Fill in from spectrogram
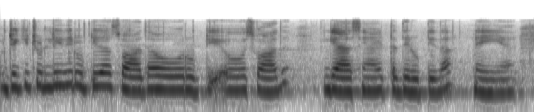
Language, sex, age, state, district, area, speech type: Dogri, female, 18-30, Jammu and Kashmir, Jammu, rural, spontaneous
